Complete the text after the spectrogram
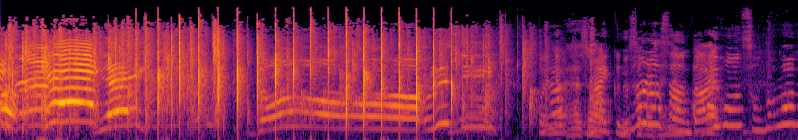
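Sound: applause welcoming a guest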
